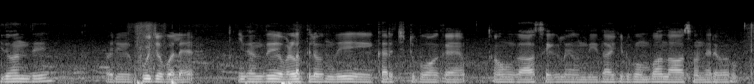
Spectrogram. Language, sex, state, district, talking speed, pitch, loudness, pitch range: Tamil, male, Tamil Nadu, Kanyakumari, 160 wpm, 115 Hz, -19 LUFS, 115-125 Hz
